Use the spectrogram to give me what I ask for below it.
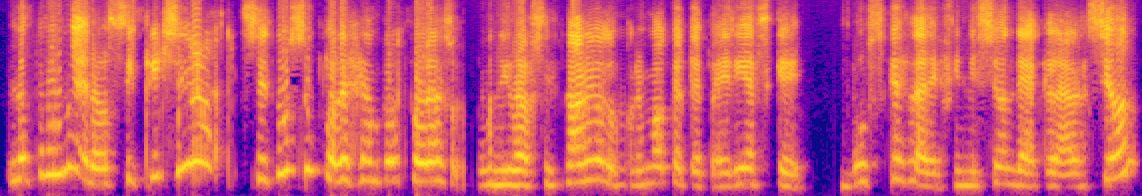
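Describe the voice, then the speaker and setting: A woman teaching grammar in an online class, animated and asking her students questions often. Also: a little high, no echo, low-quality recording.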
